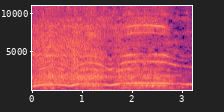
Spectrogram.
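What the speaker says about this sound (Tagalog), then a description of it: "patunogin mo nga yung barena ko dyan" A power drill whines steadily and loudly, its pitch dipping and rising as it spins, with no voices.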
